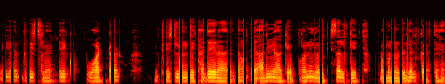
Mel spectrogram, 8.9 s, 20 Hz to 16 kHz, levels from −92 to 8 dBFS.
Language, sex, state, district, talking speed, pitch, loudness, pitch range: Hindi, male, Bihar, Jahanabad, 160 wpm, 110 Hz, -31 LUFS, 105-115 Hz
